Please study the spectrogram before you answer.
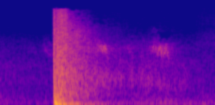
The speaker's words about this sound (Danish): Det næste skud misser.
